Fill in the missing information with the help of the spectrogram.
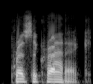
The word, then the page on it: presocratic: American English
